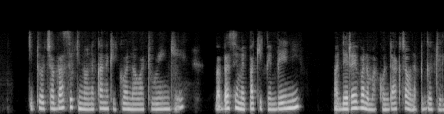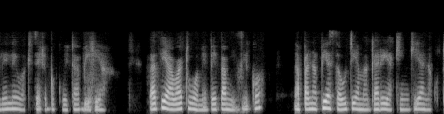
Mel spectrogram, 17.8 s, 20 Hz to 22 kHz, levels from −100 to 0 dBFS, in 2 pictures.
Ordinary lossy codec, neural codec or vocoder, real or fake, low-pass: AAC, 32 kbps; codec, 24 kHz, 0.9 kbps, DualCodec; fake; 7.2 kHz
